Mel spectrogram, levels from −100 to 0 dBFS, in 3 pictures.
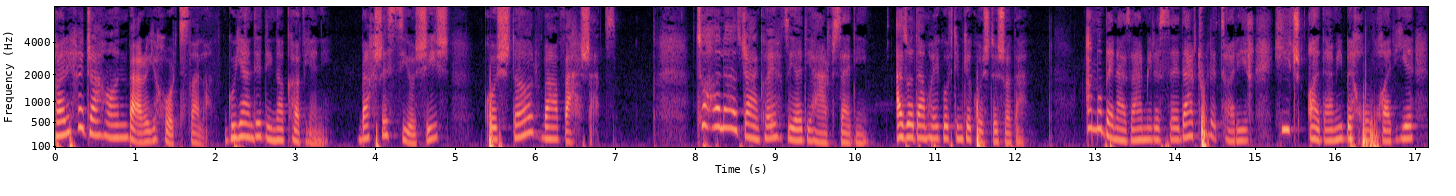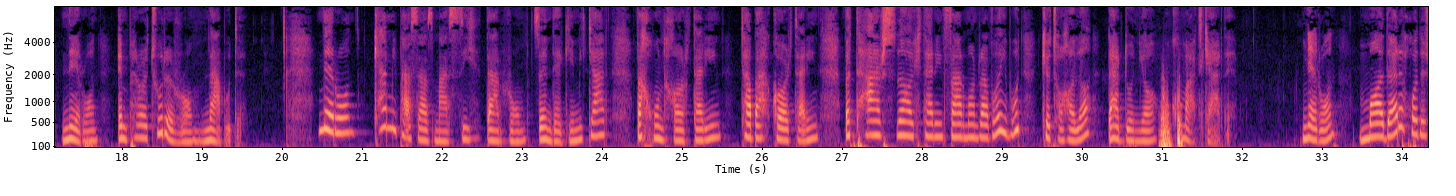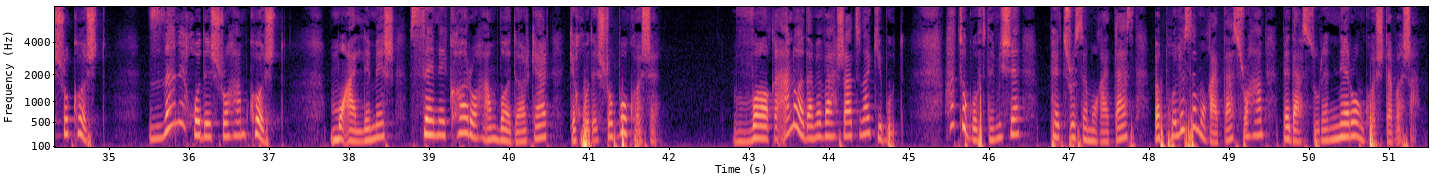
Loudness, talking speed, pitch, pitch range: -25 LUFS, 120 wpm, 210 Hz, 175-250 Hz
